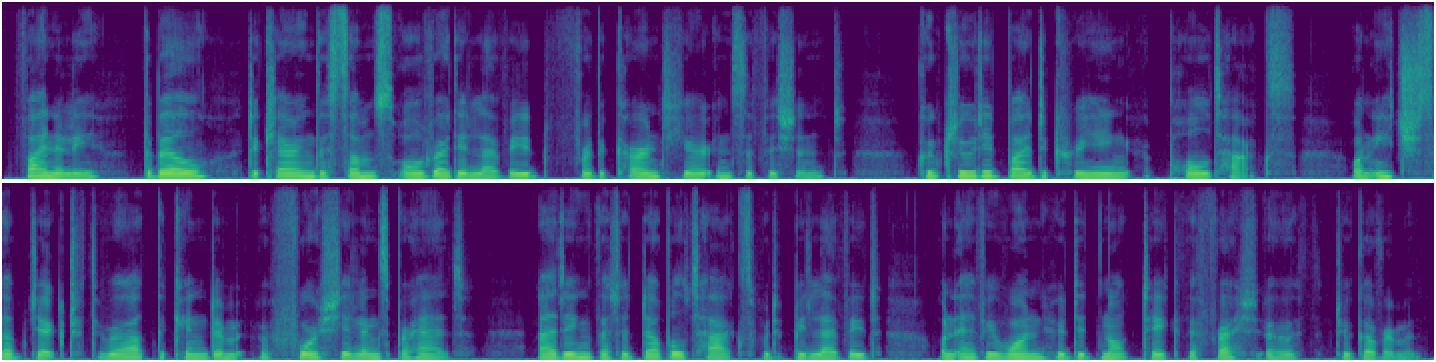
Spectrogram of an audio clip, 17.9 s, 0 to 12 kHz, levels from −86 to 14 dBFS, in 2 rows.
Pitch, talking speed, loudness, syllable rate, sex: 220 Hz, 170 wpm, -17 LUFS, 4.9 syllables/s, female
